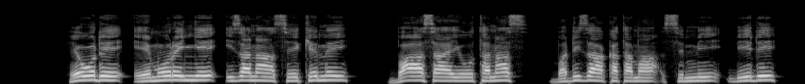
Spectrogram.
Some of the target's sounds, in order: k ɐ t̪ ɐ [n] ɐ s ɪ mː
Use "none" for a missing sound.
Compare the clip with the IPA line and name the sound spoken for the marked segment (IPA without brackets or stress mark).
m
